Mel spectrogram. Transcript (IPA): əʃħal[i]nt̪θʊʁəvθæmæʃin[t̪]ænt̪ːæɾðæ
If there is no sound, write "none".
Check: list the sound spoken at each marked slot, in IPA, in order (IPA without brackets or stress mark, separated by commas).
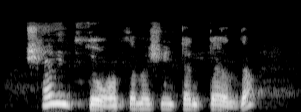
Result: i, t̪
